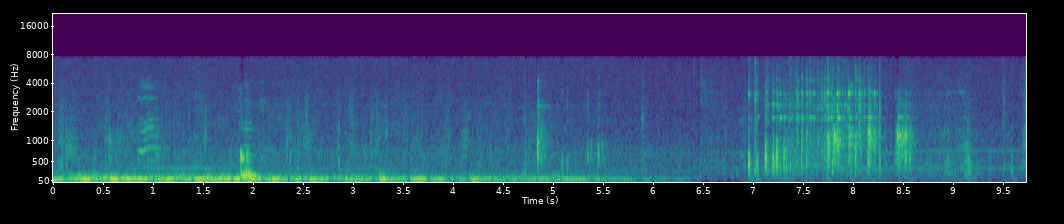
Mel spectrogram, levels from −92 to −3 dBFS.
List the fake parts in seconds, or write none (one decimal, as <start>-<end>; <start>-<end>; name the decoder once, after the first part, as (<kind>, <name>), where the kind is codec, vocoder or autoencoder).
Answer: none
